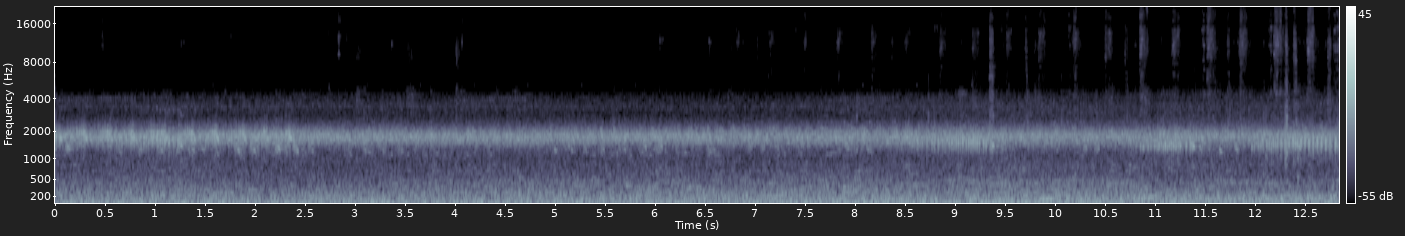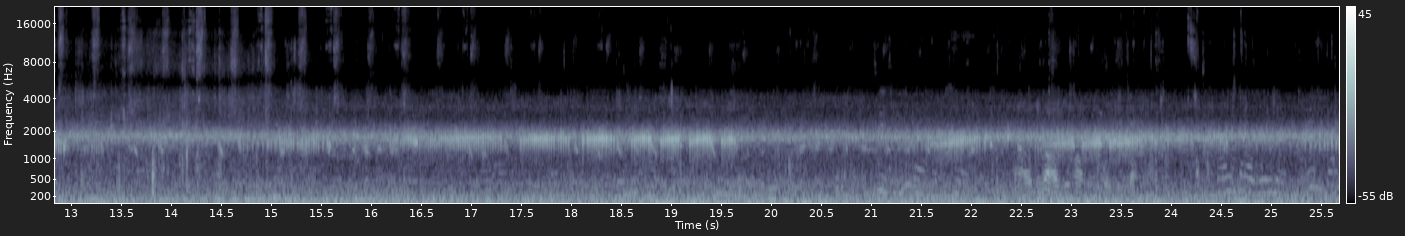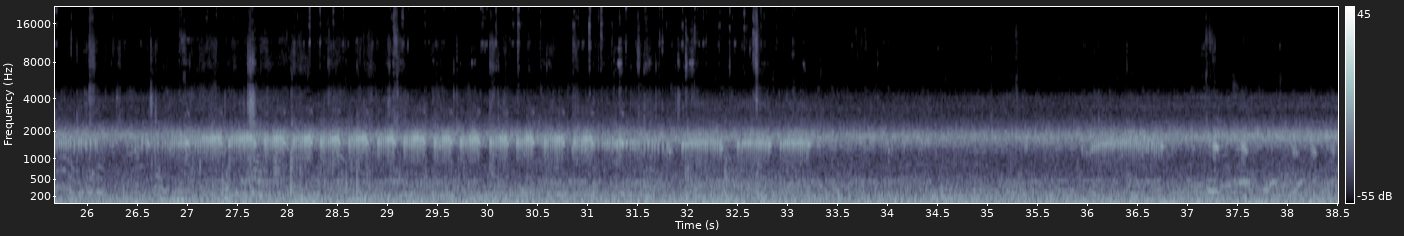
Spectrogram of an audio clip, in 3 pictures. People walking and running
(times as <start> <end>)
8.7 34.4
